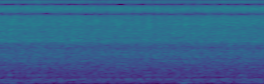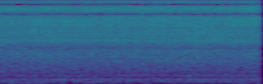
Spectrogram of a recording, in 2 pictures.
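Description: Diced boneless chicken breast frying in oil in a nonstick frying pan: a steady, even sizzle.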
